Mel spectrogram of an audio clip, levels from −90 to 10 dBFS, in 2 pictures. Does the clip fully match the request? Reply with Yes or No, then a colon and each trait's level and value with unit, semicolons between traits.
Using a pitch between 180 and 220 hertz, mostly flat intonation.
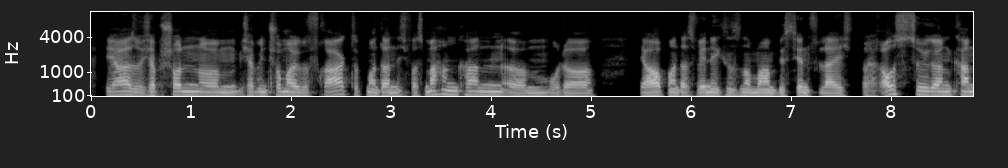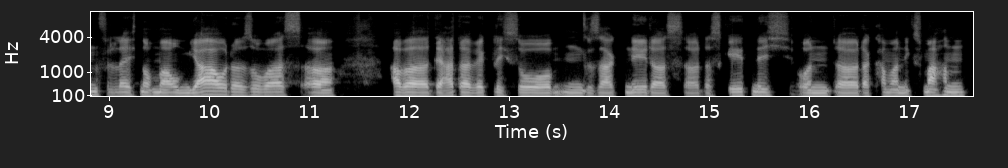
No: low, 110 Hz; narrow, 2.3 semitones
